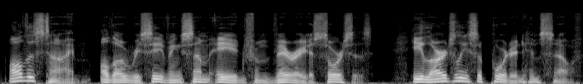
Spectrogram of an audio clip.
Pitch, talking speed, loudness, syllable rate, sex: 105 Hz, 145 wpm, -17 LUFS, 4.6 syllables/s, male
